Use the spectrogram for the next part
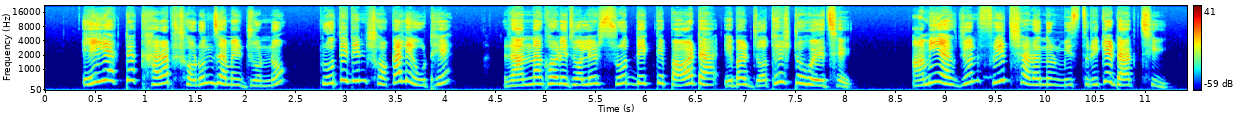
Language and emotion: Bengali, angry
